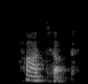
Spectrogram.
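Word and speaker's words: Hotuk (호떡): Hotuk.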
